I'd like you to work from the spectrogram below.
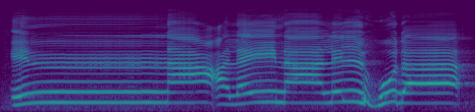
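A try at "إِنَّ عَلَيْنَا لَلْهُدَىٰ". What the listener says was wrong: गौर से देखें, इन्ना के बाद अलिफ नहीं है तो इसको हम मद्दा नहीं करेंगे, गुन्ना करेंगे एक अलिफ का, मद्दा नहीं। और अलैना, अलैना, अलई अब लल हुदा तो अच्छा हुआ, अलैना भी सही हुआ, बस इन्ना में आपने लंबा नहीं कर, इन्ना रुक जाना है, इन्ना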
